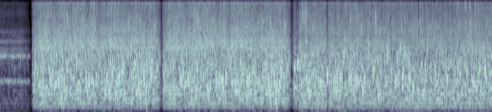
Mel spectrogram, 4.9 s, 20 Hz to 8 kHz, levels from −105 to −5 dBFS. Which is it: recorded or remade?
remade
